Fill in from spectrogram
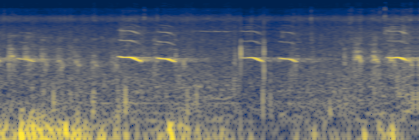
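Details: Stork-billed Kingfisher, a kingfisher found in Thailand, gives clear whistled notes that slide downward, in pairs and singles about every second, over a faint low rumble.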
